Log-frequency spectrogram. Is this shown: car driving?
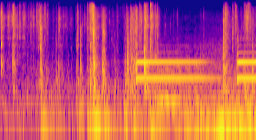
yes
